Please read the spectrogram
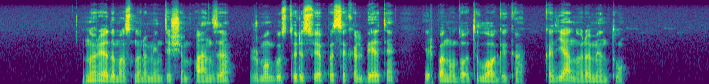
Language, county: Lithuanian, Vilnius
